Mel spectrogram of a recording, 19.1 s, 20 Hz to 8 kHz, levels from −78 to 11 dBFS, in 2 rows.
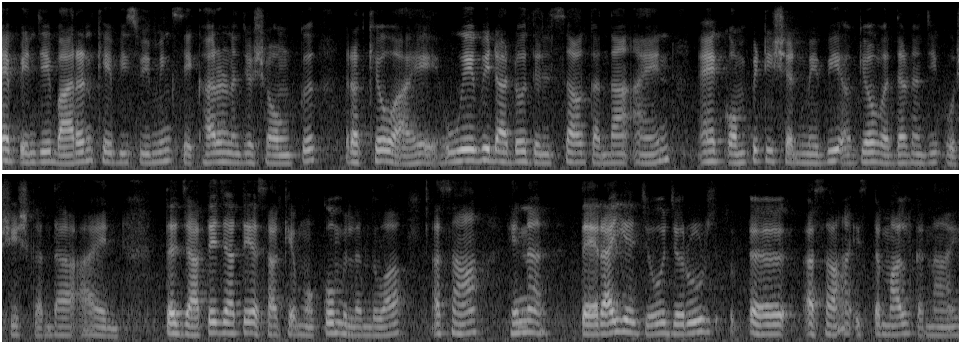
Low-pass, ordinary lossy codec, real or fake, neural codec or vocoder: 7.2 kHz; Opus, 32 kbps; real; none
